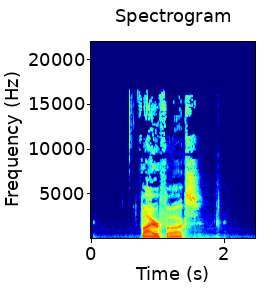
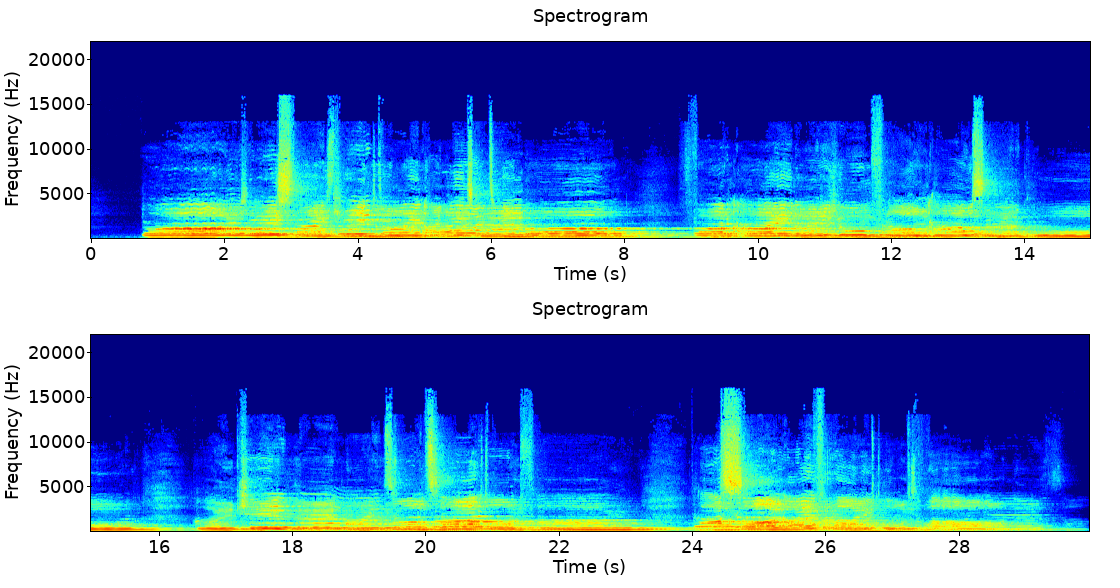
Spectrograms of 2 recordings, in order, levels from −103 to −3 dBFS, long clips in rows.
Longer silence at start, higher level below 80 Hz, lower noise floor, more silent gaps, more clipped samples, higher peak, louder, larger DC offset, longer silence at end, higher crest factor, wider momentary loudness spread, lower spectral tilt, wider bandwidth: about the same, 0.75 s vs 0.75 s; second, -64 dBFS vs -56 dBFS; first, -79 dBFS vs -75 dBFS; neither; neither; first, -2 dBFS vs -6 dBFS; first, -19 LUFS vs -25 LUFS; neither; first, 0.85 s vs 0.7 s; about the same, 22 dB vs 18 dB; about the same, 12 LU vs 12 LU; about the same, -5 dB/octave vs -5.5 dB/octave; about the same, 17 kHz vs 16 kHz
